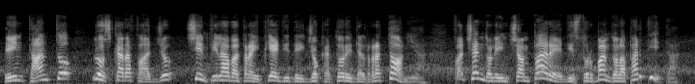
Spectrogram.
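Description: A man narrating a children's storybook in a lively, expressive manner. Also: on the high side, noisy background. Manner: expressive, animated. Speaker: audiobook narrator.

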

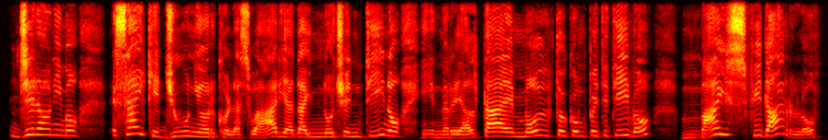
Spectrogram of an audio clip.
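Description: A woman playing a cheeky, bold female mouse adventurer who teases her friends and bosses them around. Her voice sits high and leaps up and down constantly, close and dry as in a storybook audiobook. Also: lively intonation, a little slow, hardly any pauses, no room sound. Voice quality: teasing, playful, bossy. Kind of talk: audiobook character voice.

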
